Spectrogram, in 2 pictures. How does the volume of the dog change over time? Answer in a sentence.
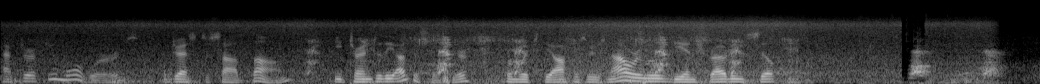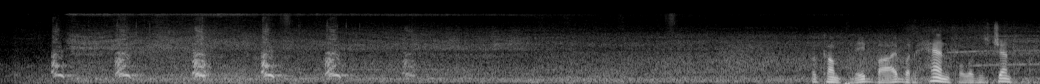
The loudness of the dog goes up.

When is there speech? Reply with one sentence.
You can hear the speech from 0.0 to 7.8 s and from 18.5 to 20.7 s.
